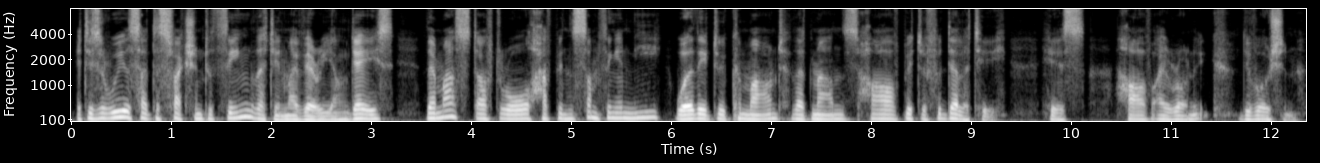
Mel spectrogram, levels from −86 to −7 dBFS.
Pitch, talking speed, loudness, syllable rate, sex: 110 Hz, 165 wpm, -19 LUFS, 4.9 syllables/s, male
